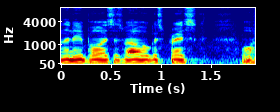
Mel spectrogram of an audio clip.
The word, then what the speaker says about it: August Priske: August Prisk, or how do you say it, Dad? August Priska. August Priske.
